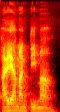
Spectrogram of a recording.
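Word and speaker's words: ayaṃ antimā: ayan and diman right you can pronounce like ayam antima so this is in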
